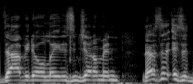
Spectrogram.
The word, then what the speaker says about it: Davido: It's Davido, ladies and gentlemen.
